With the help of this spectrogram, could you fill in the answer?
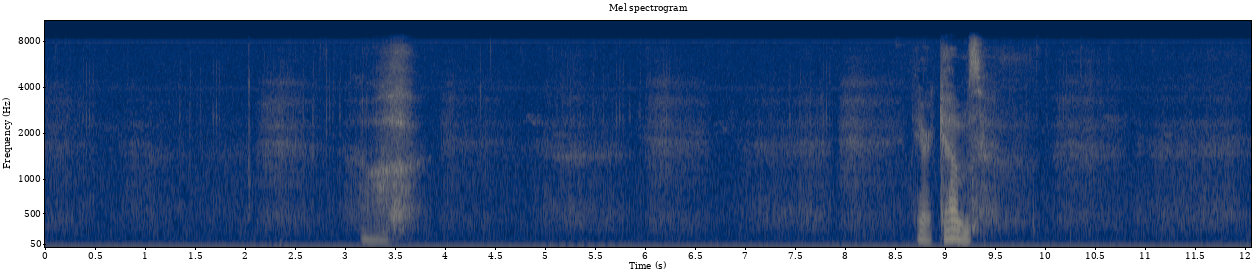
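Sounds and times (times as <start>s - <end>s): man breathing heavily: 0.0s - 12.0s
man exclaiming breathily: 3.1s - 3.8s.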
